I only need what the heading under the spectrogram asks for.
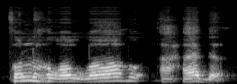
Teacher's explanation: اگر آپ روک دیے تو تنوین ختم ہو جاتی، انہیں دال کو ساکن کر دیا، تنوین ختم، وہ نون ساکن ختم.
